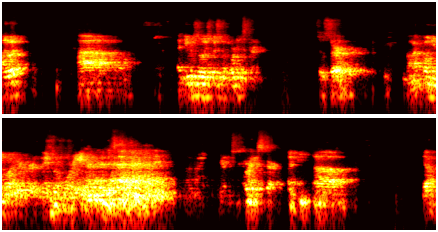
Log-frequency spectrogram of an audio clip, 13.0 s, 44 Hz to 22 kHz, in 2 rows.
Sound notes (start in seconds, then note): 10.2 laughter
